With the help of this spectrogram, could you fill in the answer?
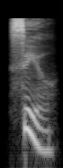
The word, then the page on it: seal: [siːl]; [сиːл]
